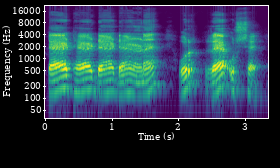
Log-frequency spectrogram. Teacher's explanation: ट ट ठ ड ढ ण और र और श, इनके जो उच्चारण स्थान होंगे वो मूर्धा होंगे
